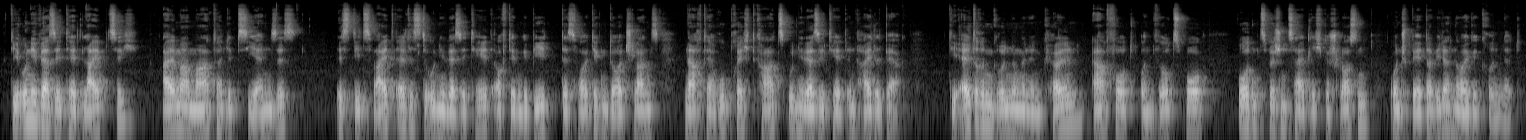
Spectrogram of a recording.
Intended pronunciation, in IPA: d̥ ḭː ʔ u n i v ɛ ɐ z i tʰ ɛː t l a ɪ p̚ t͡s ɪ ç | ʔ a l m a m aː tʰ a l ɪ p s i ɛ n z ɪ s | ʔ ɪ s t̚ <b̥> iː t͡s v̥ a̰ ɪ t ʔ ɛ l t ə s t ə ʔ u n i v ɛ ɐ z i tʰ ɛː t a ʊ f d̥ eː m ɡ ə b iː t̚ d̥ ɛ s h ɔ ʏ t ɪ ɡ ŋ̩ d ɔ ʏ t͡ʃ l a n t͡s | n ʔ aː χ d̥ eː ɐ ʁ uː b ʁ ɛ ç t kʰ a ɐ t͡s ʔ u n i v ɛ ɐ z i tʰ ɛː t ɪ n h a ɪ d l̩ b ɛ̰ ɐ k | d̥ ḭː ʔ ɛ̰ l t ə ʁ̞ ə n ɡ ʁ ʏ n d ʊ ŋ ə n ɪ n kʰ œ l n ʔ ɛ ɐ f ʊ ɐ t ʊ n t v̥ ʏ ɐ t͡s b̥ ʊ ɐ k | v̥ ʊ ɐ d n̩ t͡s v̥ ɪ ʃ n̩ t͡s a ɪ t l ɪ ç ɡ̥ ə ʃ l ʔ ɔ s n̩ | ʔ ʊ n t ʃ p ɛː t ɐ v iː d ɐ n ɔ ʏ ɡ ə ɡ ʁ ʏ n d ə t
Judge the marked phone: incorrect: d̥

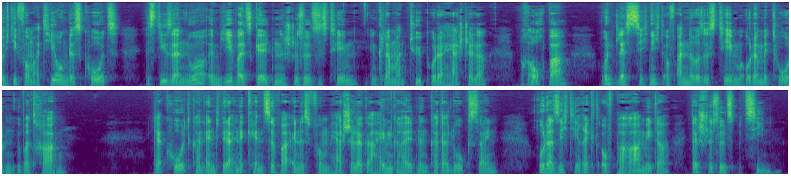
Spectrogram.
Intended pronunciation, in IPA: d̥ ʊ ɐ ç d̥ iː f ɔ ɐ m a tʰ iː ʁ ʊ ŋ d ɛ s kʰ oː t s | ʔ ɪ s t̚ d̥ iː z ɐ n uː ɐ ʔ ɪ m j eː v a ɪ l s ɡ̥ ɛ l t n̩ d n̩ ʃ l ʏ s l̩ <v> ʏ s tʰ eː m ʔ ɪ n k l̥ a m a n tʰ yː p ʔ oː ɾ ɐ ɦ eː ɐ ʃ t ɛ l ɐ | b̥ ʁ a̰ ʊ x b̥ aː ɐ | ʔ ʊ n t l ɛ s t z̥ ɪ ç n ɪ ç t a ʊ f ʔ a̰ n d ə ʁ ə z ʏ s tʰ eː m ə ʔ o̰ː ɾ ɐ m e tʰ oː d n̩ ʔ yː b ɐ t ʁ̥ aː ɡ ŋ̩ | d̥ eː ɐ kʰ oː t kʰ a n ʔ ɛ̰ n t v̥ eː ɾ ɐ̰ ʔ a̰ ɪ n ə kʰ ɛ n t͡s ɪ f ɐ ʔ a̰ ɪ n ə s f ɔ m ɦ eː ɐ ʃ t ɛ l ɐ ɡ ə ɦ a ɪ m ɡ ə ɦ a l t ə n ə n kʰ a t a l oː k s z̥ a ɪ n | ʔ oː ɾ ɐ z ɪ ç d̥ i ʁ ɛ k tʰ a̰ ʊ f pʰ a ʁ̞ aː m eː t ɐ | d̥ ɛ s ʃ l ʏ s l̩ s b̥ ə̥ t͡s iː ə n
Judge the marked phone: incorrect: z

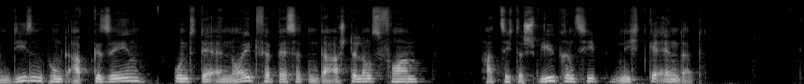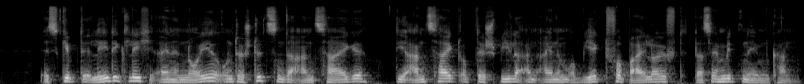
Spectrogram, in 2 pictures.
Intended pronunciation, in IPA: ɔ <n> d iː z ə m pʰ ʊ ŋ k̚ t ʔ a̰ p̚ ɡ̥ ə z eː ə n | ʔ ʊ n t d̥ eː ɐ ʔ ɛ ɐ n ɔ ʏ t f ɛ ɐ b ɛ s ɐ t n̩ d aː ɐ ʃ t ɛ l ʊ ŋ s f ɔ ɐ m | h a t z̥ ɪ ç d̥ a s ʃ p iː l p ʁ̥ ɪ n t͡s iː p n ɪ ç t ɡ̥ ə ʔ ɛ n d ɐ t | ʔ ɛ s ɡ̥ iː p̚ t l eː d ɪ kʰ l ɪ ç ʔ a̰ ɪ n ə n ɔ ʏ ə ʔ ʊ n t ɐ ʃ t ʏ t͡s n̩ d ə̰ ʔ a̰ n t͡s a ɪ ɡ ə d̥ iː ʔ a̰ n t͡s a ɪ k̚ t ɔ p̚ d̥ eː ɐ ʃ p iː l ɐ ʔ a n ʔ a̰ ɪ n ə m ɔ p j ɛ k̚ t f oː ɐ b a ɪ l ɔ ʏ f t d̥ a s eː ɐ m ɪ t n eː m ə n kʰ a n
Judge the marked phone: correct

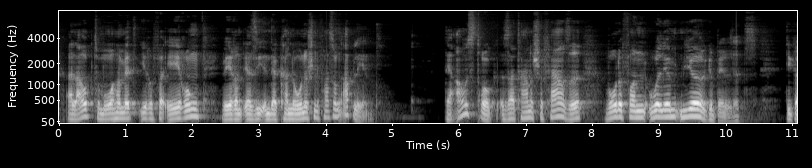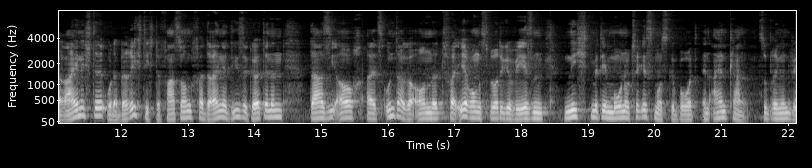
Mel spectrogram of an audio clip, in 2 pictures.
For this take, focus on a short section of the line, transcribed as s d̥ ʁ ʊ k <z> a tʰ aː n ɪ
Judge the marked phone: correct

